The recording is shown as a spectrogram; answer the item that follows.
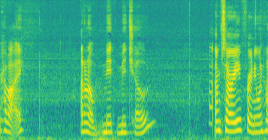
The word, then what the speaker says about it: Michonne: it pronunciation for her as someone who has watched the walking dead for many years um the pronunciation is michonne um and then willow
